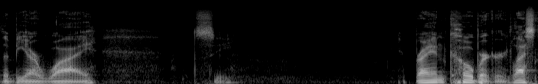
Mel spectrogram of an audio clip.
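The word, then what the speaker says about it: Kohberger: up here um the suspect's name is Brian spelled with a Bry let's see Brian coburger last name is k-o-h b-e-r -g-e-r Brian coburger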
